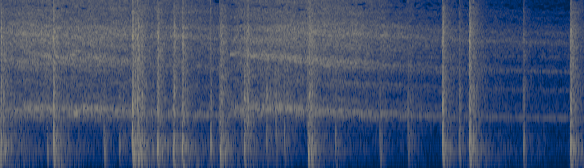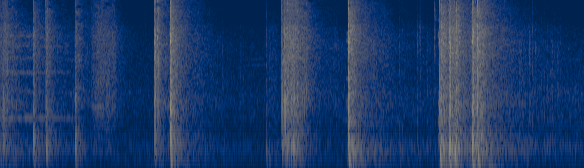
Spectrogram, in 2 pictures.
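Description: Fireworks going off: a quick run of bangs and crackles at first, thinning to scattered single reports that echo away. A high whistle slowly drops in pitch and fades out about halfway through.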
